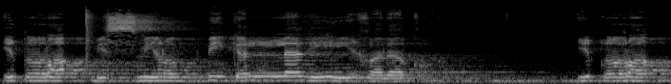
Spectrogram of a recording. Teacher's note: حمزہ کو باریک پڑھیں گے، حمزہ کے نیچے زیر بھی ہے تو ویسے بھی حمزہ کو ذرا قوت کے ساتھ ادا کرنا ہوتا ہے. تو اقرأ قاف، اقرأ قاف ساکن ہے، تو یہاں قاف جو کہ موٹی قاف ہے، قل والی قاف ہے، تو قرآن والی قاف ہے، تو اس کو بھی تفخیم کے ساتھ موٹا کر کے پڑھیں گے.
